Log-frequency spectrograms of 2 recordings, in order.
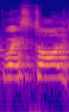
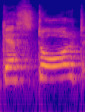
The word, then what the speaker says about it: gestalt: It is not questalt, it is gestalt.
